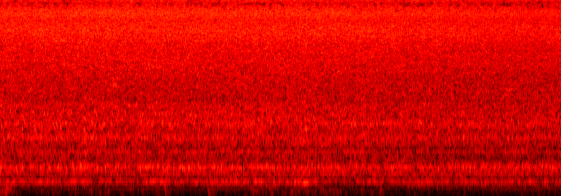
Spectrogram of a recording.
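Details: Arriving honey bee swarm filling the air with a steady, dense hum, low droning tones layered under a bright, even buzz, while a green-marked queen resembling a Carniolan walks into the hive; continuous with no pauses.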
